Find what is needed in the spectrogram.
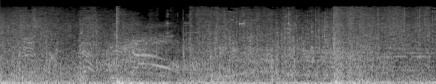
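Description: Animated action soundtrack: a dense mix of low rumbling booms and sharp impact effects, with a brief gliding cry a little over a second in.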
